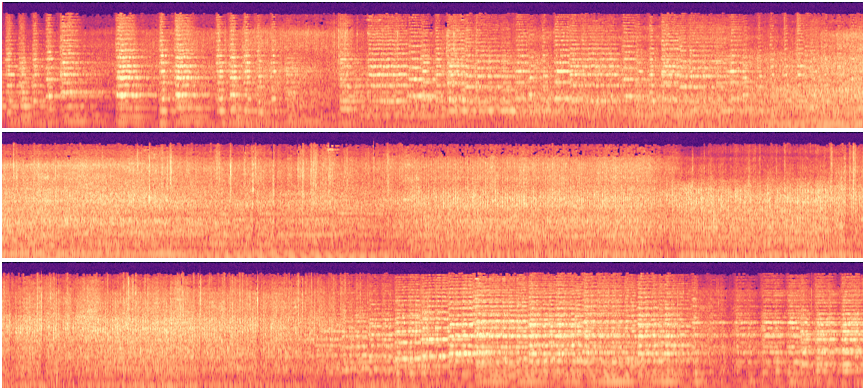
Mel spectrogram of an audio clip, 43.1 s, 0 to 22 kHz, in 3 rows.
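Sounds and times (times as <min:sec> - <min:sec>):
tractor diesel engine rumbling: 0:00.0 - 0:43.0.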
